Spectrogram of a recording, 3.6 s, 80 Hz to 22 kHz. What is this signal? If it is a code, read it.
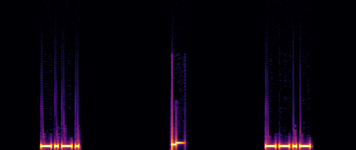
Morse code, heard as a keyed tone, about 36 wpm, 700 Hz. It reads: C Q
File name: Single-Letter-Number-35wpm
